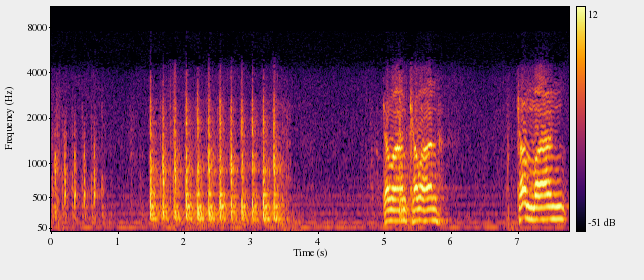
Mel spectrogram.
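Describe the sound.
Rapid, insistent knocking on the door of room 16 in a rooming house, in two bursts, loud, followed by a man's voice calling out in short shouted phrases.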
